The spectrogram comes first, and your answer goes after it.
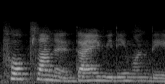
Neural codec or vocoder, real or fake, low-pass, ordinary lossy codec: none; real; none; none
